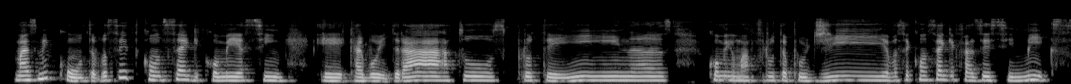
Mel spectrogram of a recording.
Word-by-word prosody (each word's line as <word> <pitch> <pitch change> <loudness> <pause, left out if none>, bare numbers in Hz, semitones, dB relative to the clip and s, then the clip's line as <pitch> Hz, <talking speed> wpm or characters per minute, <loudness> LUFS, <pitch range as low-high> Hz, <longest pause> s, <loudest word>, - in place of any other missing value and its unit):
Mas 205 +1 +4
me 260 +3 +2
conta, 160 - +1
você 190 - -1 0.2
consegue 200 -1 -1
comer, 180 0 +2
assim, 180 0 -1 0.4
eh, 160 -2 +3
carboidratos, 185 +4 +3 0.2
proteínas, 185 +2 0 0.4
comer 195 -1 -1
uma 175 -1 -1
fruta 180 0 -3
por 175 -2 -1
dia? 190 +2 -2
Você 185 +3 -6
consegue 205 -1 -2
fazer 185 -2 -1
esse 180 -1 -2
mix? 195 +2 -1
185 Hz, 110 wpm, -21 LUFS, 175-195 Hz, 0.4 s, Mas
